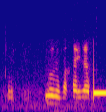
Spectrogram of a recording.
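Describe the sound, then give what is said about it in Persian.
Telephone line tone as a caller is connected to a radio call-in show: a brief, steady, loud electronic tone sounds at the end, after a few short voice-like sounds. “یک تماس دیگر رو وصل می سازیم بشنیم کدام نازنین است، از کجا تماس گرفته.”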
